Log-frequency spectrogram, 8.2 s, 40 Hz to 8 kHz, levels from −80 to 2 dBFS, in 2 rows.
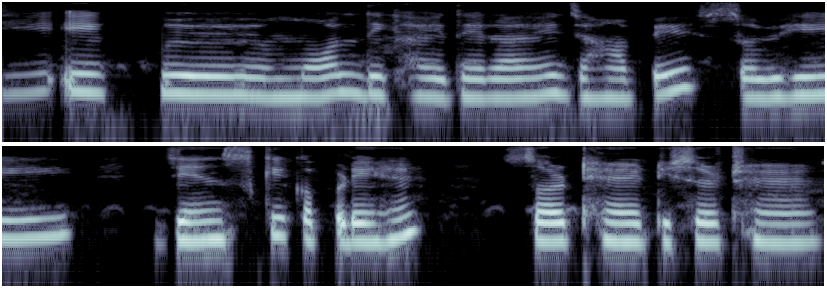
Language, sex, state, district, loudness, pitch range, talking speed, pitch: Hindi, female, Bihar, Gaya, -19 LUFS, 220-255 Hz, 130 wpm, 230 Hz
